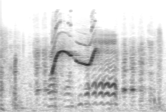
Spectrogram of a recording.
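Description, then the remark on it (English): Four goats bleat as they are turned loose, one letting out a loud, wavering bleat lasting about a second, with fainter bleats and farmyard noise around it. “Goats! Go! Sick 'em! Do your damn job!”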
